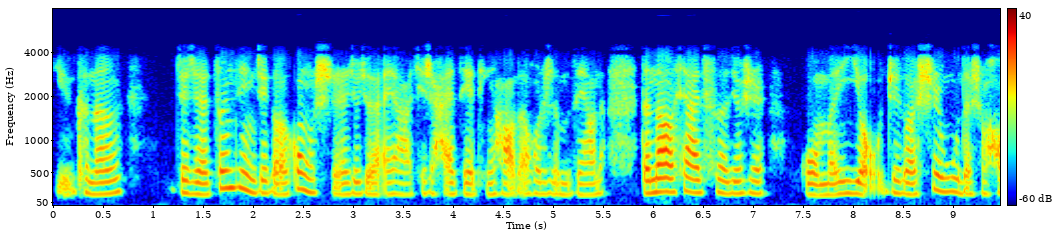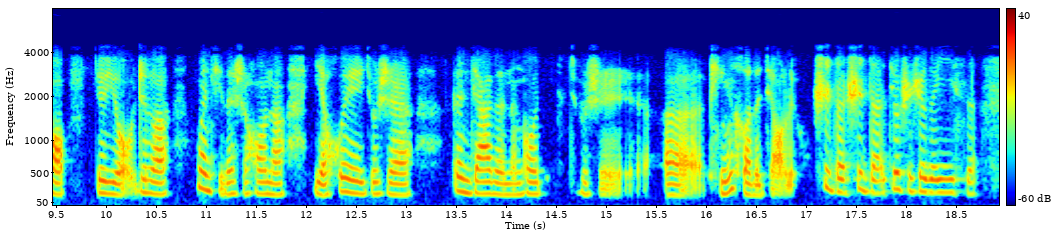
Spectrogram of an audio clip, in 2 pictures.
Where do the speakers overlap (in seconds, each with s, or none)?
none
